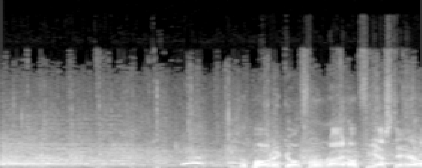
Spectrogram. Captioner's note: crowd cheering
